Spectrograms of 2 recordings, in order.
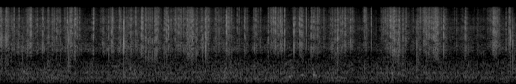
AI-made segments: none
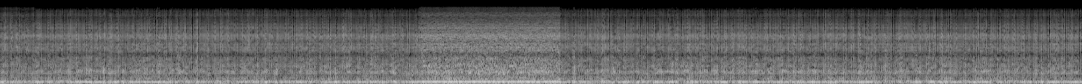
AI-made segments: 0.0-4.2; 5.6-10.8

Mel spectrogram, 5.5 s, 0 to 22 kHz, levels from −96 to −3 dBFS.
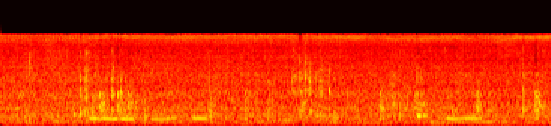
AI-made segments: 0.0-1.7; 4.3-5.5

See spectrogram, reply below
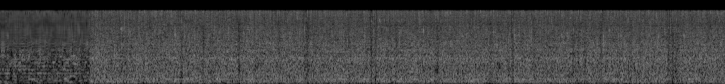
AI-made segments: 0.0-0.9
